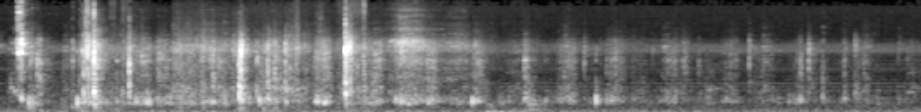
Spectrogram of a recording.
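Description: Lay's potato chips crunching as they are chewed, with a few sharp crunches in the first few seconds, and the chip bag crinkling as a hand reaches in; the sound fades to faint scattered crackles in the second half.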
